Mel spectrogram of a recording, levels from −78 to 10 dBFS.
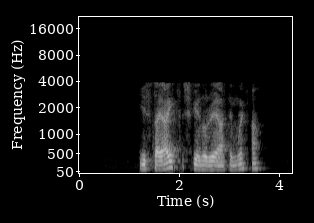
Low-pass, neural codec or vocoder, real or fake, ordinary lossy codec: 7.2 kHz; none; real; AAC, 16 kbps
